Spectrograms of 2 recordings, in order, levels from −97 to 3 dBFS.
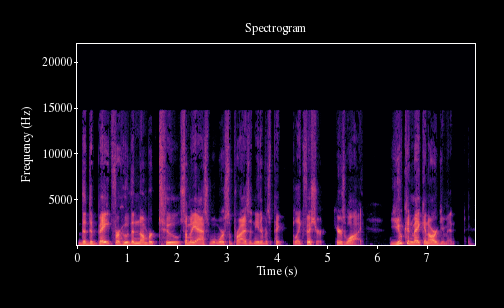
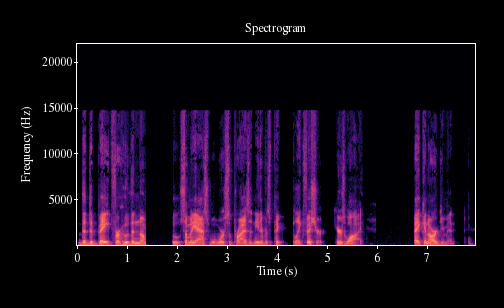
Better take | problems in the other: first | audio cutting out; at 1.5 s for 0.5 s and at 6 s for 1 s

